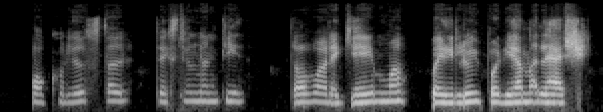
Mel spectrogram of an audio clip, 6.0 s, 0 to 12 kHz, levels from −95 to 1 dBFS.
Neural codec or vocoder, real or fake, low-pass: codec, 24 kHz, 1.5 kbps, HILCodec; fake; 10.8 kHz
